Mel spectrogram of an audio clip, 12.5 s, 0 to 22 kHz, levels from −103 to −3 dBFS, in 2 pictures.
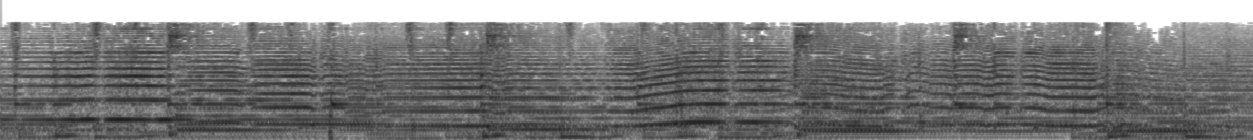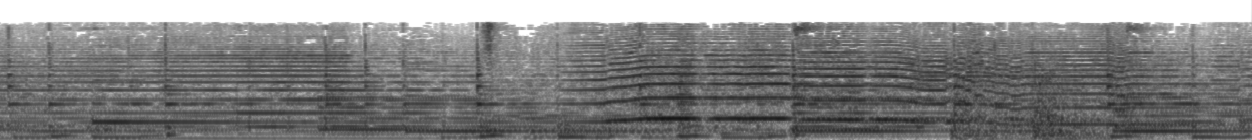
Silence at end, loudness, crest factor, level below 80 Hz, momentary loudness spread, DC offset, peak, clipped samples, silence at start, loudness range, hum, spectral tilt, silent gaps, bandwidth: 0 s; -16 LUFS; 18 dB; -46 dBFS; 9 LU; under 0.1%; 0 dBFS; under 0.1%; 0 s; 5 LU; none; -2 dB/octave; none; 11.5 kHz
